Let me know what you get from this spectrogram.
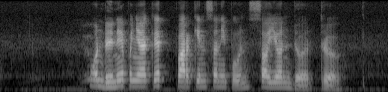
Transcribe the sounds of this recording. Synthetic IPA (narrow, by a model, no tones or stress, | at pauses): wɔnɖ̪e̤nepəɲakɪt̪̚parkinsɔnipʊnsɔjɔnɖɔrd̪̥ɾɔ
